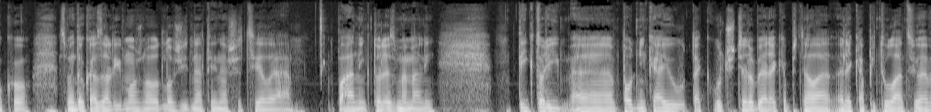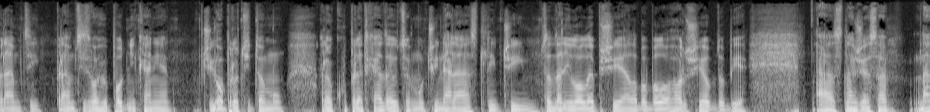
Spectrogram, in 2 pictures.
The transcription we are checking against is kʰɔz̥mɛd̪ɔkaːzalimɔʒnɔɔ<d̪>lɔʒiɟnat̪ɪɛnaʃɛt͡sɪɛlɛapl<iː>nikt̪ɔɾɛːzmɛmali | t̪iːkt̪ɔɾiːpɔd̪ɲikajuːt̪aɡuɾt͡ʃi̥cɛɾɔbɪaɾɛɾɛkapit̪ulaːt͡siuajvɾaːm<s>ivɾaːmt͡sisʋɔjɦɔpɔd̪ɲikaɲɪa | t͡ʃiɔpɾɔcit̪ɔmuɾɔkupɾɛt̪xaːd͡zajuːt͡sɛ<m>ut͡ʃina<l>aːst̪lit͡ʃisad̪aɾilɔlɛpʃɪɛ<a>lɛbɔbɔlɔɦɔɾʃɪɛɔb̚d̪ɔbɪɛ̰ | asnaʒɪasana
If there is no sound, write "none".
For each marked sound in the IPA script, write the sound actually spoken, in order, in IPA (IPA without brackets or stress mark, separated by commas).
d̪, aː, t͡s, m, ɾ, a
